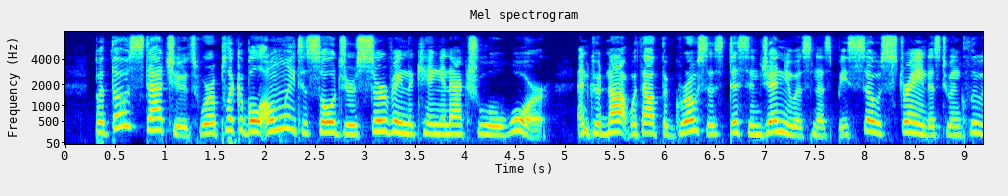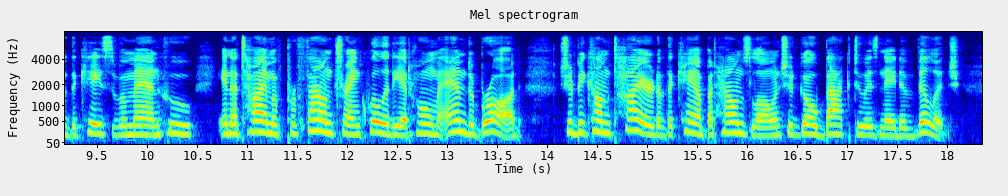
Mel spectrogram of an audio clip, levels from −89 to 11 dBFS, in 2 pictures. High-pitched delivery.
Yes: high, 215 Hz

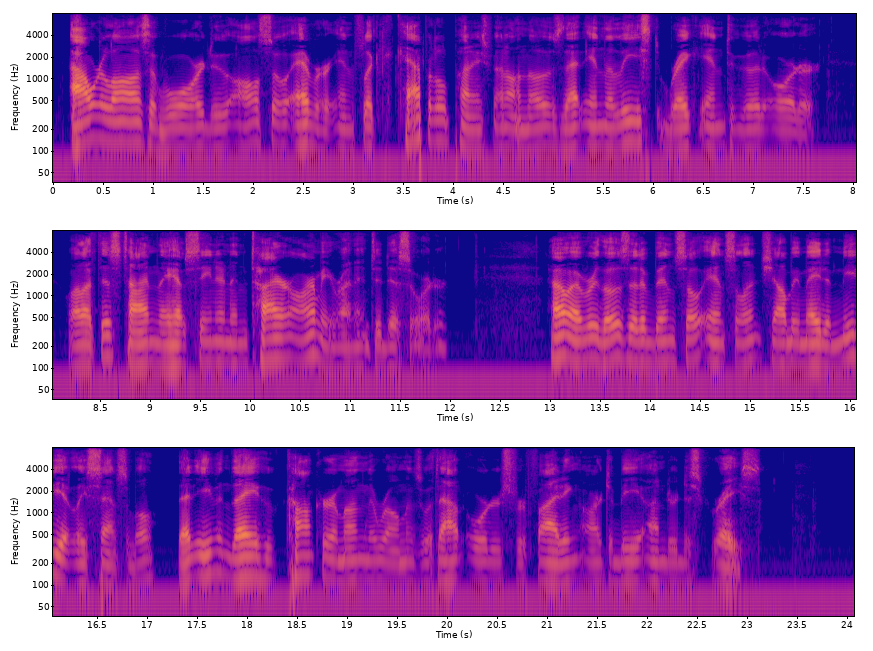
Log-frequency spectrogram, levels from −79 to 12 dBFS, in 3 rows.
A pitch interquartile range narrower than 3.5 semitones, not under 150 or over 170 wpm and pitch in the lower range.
Yes: average, 2.7 semitones; average, 155 wpm; low, 110 Hz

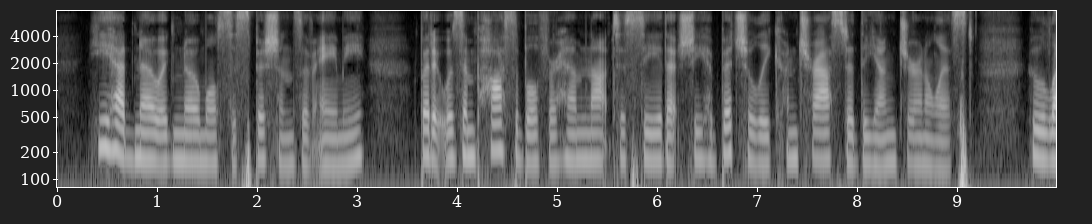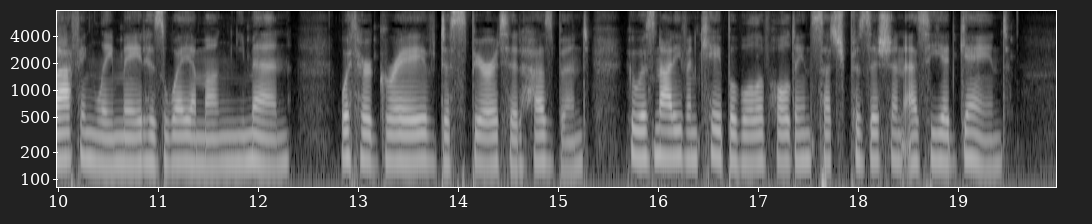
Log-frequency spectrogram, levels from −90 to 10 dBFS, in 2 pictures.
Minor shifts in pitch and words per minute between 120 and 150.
Yes: narrow, 1.9 semitones; average, 145 wpm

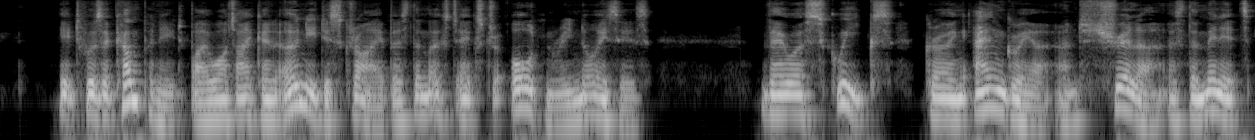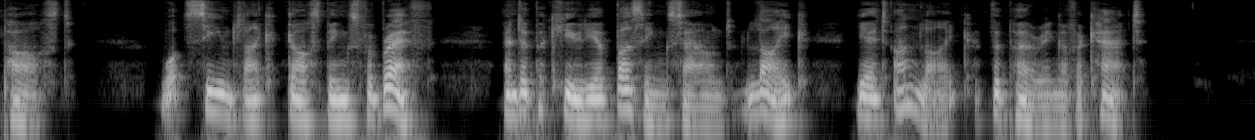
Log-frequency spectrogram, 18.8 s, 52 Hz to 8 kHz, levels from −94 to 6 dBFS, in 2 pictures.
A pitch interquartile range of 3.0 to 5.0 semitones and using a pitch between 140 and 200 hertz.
No: average, 4.6 semitones; low, 115 Hz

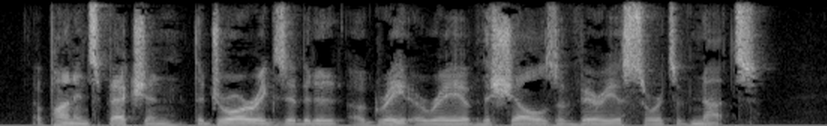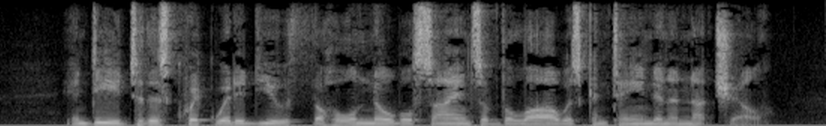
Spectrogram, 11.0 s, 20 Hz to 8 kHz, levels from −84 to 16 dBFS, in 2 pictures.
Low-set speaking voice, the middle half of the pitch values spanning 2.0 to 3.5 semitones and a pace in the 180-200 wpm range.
Yes: low, 105 Hz; average, 3.0 semitones; average, 190 wpm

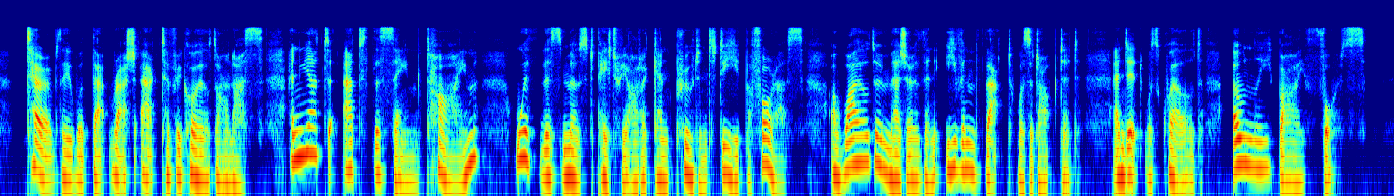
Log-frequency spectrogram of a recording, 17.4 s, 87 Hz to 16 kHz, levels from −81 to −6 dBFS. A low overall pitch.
No: medium, 145 Hz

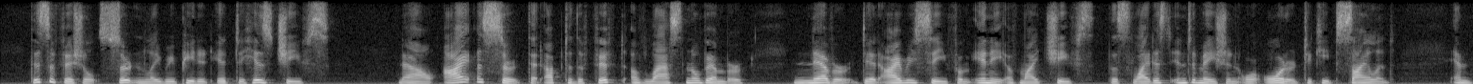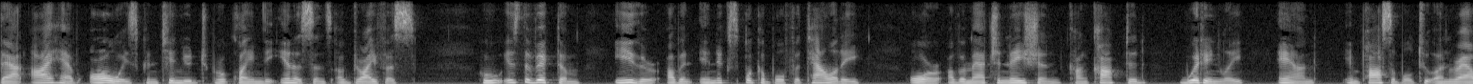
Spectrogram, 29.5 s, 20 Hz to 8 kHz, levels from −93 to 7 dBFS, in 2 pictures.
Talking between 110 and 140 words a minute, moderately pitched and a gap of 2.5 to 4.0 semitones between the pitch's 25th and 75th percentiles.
Yes: slow, 135 wpm; medium, 170 Hz; average, 2.9 semitones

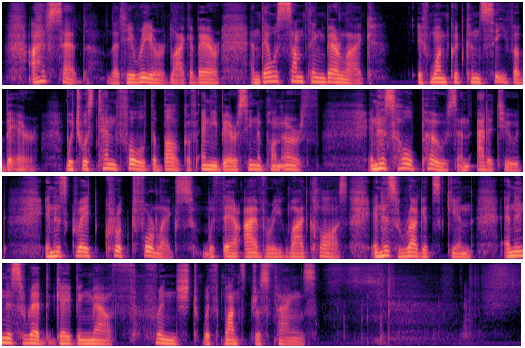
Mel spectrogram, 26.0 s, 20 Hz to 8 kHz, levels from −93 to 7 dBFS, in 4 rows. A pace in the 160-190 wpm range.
No: average, 145 wpm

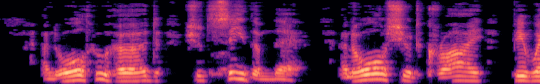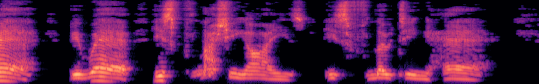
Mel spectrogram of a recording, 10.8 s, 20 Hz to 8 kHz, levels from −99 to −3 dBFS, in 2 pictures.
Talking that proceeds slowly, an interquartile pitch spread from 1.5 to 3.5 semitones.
No: slow, 110 wpm; average, 4.6 semitones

